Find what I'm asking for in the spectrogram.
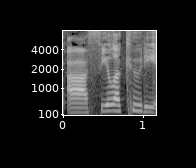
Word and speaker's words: Fela Kuti: Fela Kuti is how I'm going to say it. – Ooh, cooties! – I know, like cooties. – Ooh, cooties! – But spelled different.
